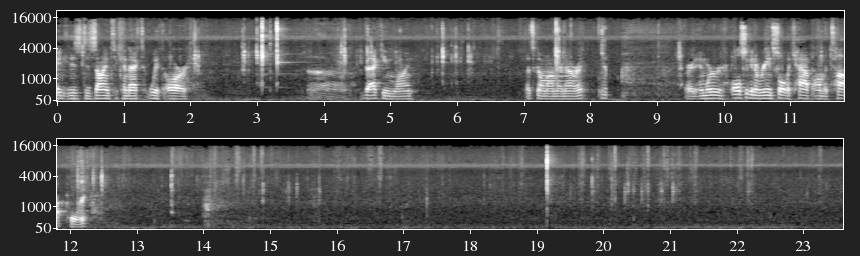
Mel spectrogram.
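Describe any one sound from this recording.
Brass fittings click and scrape softly as they are screwed together.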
